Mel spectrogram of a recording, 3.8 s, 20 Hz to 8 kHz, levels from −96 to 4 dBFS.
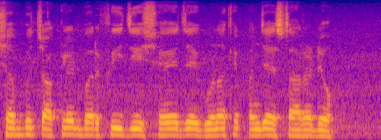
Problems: constant background noise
